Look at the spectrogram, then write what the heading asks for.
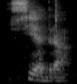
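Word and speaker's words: Syedra: Okay, so it's just Siedra. Okay. Then I can say it as an S.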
